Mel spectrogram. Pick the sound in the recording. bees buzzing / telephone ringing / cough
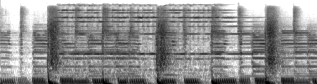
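telephone ringing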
